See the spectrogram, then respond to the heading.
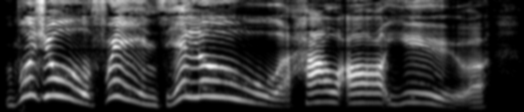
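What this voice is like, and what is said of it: Bad put-on French accent. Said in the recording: “in a very bad French accent”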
